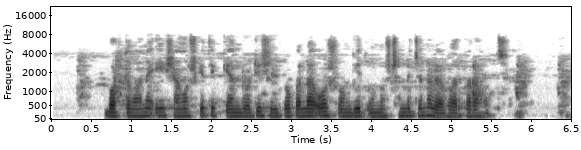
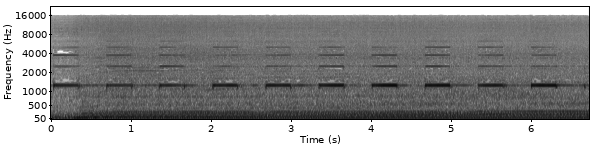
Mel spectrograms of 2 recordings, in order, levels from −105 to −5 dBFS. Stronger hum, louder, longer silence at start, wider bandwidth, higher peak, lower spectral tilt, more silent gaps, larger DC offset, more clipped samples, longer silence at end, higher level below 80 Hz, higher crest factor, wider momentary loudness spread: neither; second, -27 LUFS vs -16 LUFS; first, 0.35 s vs 0 s; second, 7.8 kHz vs 16 kHz; second, -6 dBFS vs -2 dBFS; first, -6 dB/octave vs -4.5 dB/octave; neither; neither; neither; about the same, 0 s vs 0 s; second, -64 dBFS vs -24 dBFS; first, 22 dB vs 14 dB; first, 12 LU vs 5 LU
